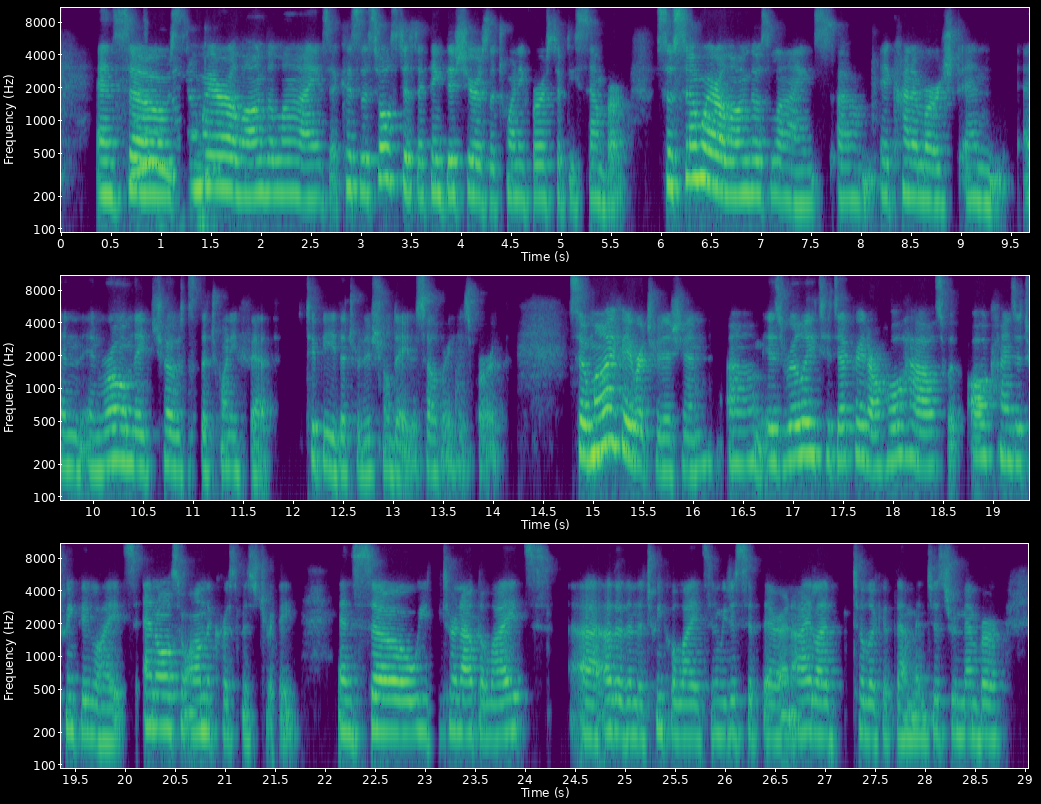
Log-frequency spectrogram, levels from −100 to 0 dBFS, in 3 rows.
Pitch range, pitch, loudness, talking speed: 185-215 Hz, 200 Hz, -30 LUFS, 200 wpm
